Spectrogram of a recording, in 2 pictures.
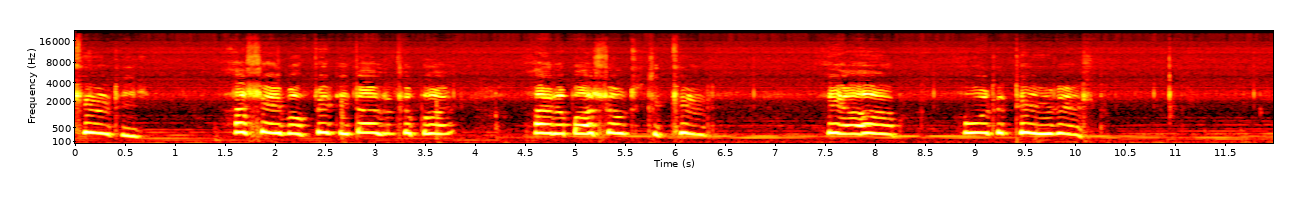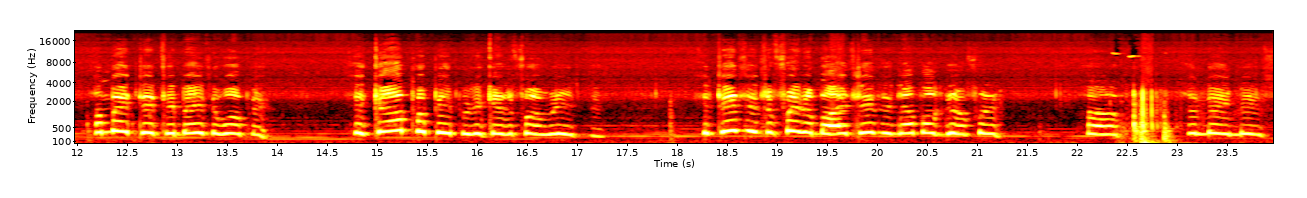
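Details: Adult man with cerebral palsy, told he would never talk: dysarthria (cerebral palsy).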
